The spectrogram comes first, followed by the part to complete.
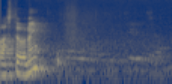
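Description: A man's voice says one short word at the start. It is followed by a quiet room and a brief, soft scratch of a marker being drawn across a whiteboard.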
